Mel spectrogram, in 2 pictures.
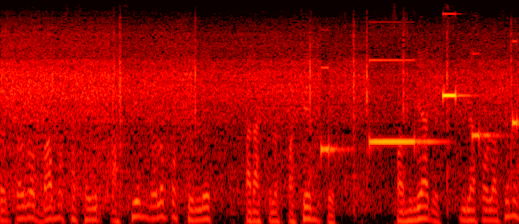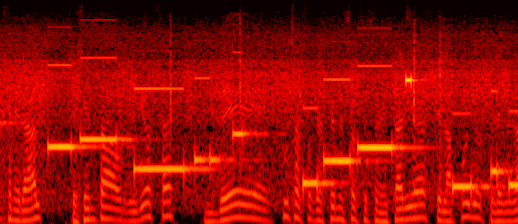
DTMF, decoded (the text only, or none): none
